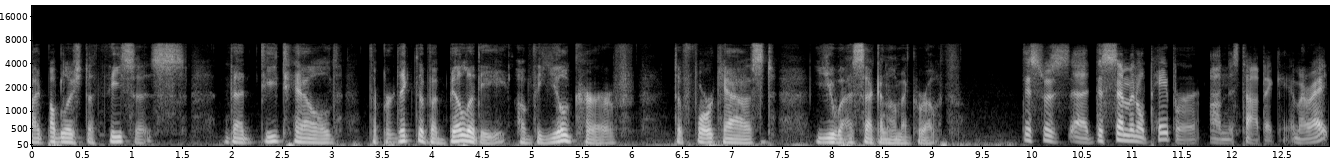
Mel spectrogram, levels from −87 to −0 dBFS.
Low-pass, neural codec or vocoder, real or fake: 7.2 kHz; vocoder, 44.1 kHz, 128 mel bands, Pupu-Vocoder; fake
